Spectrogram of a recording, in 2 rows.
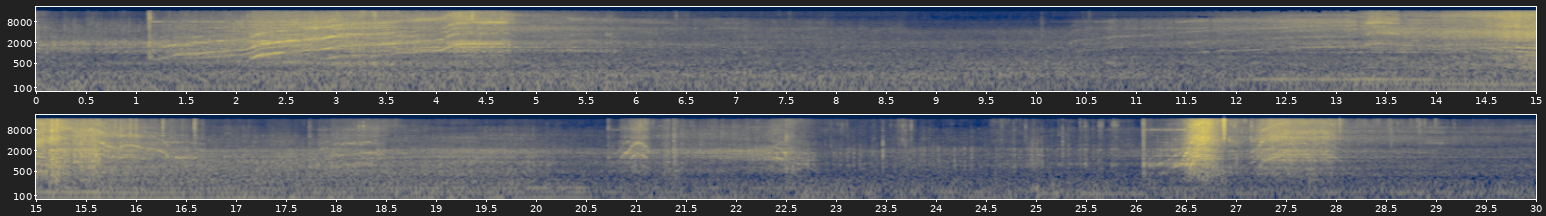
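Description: Traxxas Ford Raptor-R RC truck's brushless electric motor whining up and down in pitch as the truck accelerates and slows through passes, over a steady low rumble. Several short bursts of throttle come in the second half, the loudest about 26 seconds in.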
